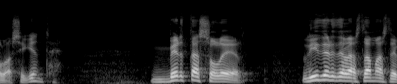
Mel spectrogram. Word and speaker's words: Soler: Por su parte, y ahora lo diré como se pronuncia este nombre en catalán, es Soler, porque es un apellido catalán, aunque yo voy a decir Soler, porque seguramente quizás ellos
